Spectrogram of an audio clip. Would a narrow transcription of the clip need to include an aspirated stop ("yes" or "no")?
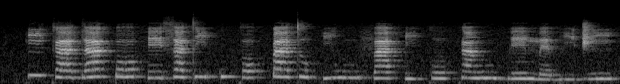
no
